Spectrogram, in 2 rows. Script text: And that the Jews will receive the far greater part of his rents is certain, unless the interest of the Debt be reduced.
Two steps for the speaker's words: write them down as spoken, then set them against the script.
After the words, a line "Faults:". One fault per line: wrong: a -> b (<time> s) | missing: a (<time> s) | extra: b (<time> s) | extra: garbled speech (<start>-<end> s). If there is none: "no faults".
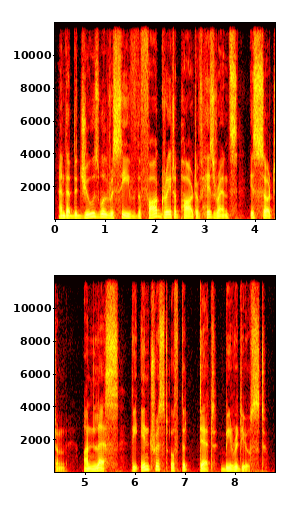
And that the Jews will receive the far greater part of his rents is certain, unless the interest of the Debt be reduced.
Faults:
no faults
